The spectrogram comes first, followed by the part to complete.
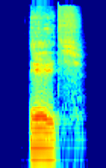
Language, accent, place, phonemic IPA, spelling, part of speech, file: German, Germany, Berlin, /ɛlç/, Elch, noun, De-Elch.ogg
- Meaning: moose (US), elk (UK) (Alces alces)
